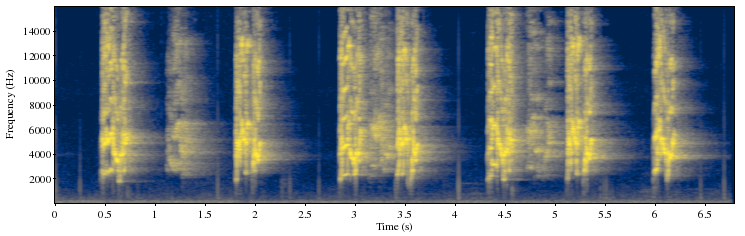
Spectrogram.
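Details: Lovebird calls used to lure other lovebirds: harsh, high, screechy chirps, each about a third of a second, in irregular bursts of one or two, with quiet gaps between.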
